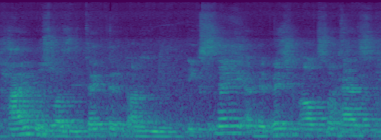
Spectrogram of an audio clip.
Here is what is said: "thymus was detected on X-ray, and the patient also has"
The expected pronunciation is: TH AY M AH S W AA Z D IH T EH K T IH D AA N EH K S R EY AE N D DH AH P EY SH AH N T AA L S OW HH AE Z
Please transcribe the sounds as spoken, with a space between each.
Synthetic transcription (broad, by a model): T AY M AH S W AA Z D IH T EH K T IH D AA N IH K S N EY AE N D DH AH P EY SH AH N AA L S OW HH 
